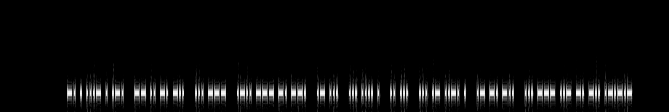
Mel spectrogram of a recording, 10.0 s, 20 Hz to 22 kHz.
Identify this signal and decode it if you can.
Morse code, heard as a keyed tone, about 51 wpm, 700 Hz. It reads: NEVER MIND SO LONG AS SHE IS SAFE AND SOUND.
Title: Sentences from Top 1000 Words - Review Part 1 - 50wpm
